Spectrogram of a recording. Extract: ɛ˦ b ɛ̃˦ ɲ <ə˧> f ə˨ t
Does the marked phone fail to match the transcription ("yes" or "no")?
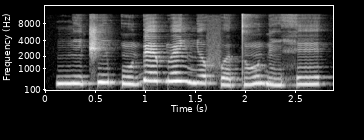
no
